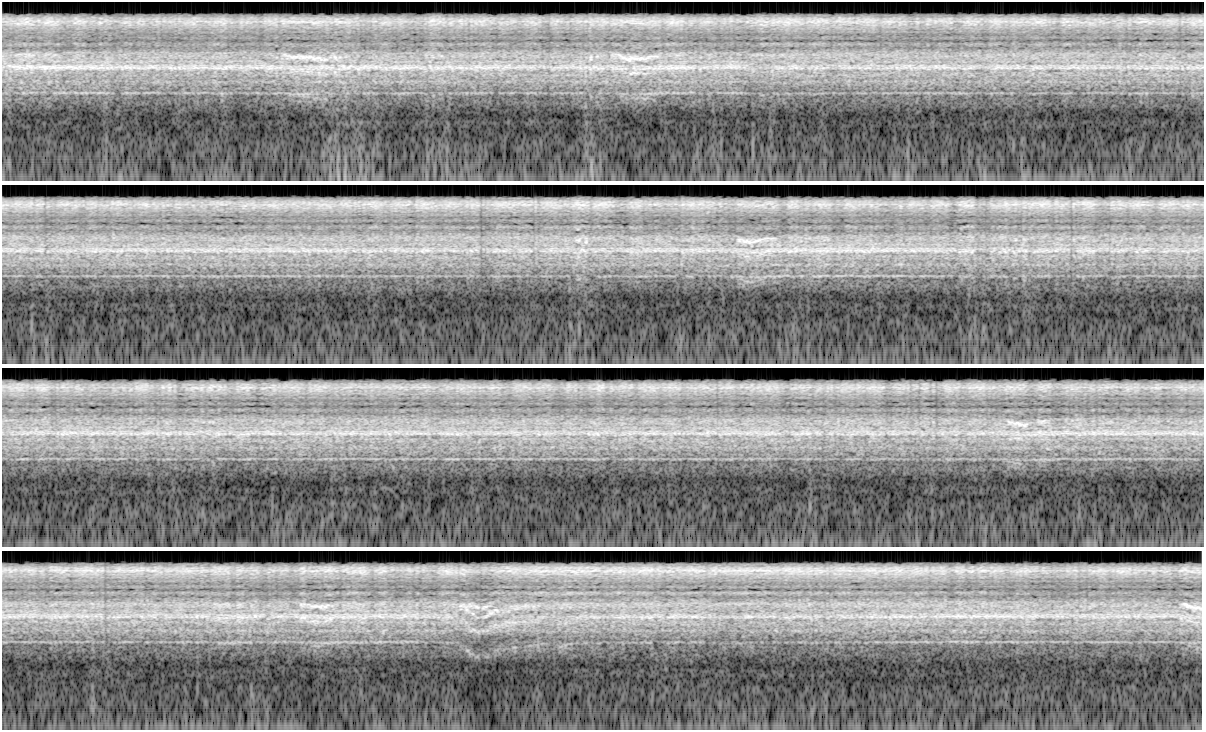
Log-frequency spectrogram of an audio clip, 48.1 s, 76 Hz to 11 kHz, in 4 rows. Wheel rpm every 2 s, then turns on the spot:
230, 230, 230, 230, 230, 230, 240, 230, 230, 230, 230, 230, 230, 230, 230, 230, 230, 230, 230, 230, 190, 230, 230, 230.
none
